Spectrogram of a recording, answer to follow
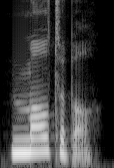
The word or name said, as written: multiple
